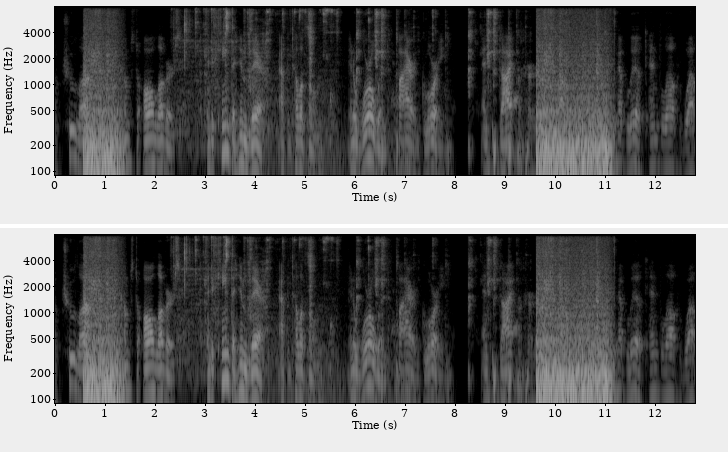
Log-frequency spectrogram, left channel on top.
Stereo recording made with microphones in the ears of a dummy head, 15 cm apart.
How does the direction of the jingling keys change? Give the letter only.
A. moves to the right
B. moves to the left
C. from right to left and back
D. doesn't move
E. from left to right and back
B.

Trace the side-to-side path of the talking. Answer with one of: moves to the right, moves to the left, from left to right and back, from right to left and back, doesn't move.
moves to the left.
